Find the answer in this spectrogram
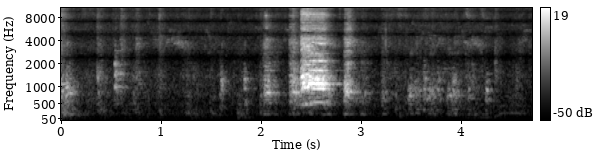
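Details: Hen singing, mostly quiet low clucking and murmuring with one loud harsh squawk near the middle.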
